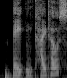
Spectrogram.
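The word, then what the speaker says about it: Baten Kaitos: got a release of baiton kitos I think is how it's pronounced said that like HEK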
